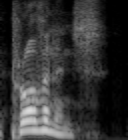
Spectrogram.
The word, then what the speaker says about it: provenance: And the other thing is that there's Hey, let's define, wait, before we go on, let's define that word providence. – Yeah, provenance. Yeah. – Provenance. Provenance. Let's promenade. – It's not from walking. No, it's not promenade. Provenance. I think it's pronounced provenance.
